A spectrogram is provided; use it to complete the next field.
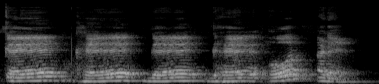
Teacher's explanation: ऐसे वर्ण जिनका उच्चारण कंठ के आधार पर या कंठ से किया जाता है तो उन्हें क्या कहते हैं, कंठव्य कहते हैं।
